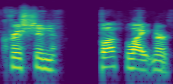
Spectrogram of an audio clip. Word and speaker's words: Christian Buchleitner: Today I have owner and operator of Mad Soaps, Christian Buchleitner.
